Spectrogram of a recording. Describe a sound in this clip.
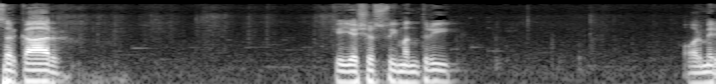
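A young man speaks calmly into a microphone, with pauses between phrases.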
